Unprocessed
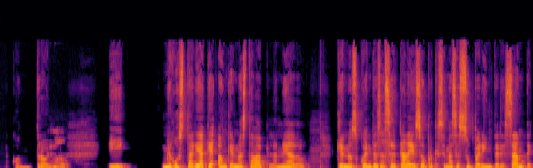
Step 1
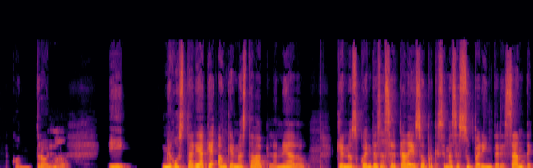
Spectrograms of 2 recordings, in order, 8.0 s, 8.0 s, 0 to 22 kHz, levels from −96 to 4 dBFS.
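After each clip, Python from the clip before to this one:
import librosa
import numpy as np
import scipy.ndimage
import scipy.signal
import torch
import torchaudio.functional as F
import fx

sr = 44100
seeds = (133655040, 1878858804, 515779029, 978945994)

y = fx.high_shelf(x, sr, hz=9300.0, db=-8.0)
y = y * 10.0 ** (-3.5 / 20.0)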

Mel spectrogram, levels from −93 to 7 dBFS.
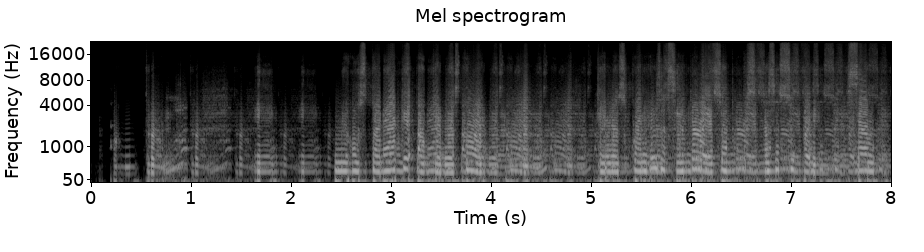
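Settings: y = fx.lower_of_two(x, sr, delay_ms=3.2)
y = fx.level_steps(y, sr, step_db=13)
y = fx.echo_feedback(y, sr, ms=441, feedback_pct=59, wet_db=-8.0)
y = y * 10.0 ** (-3.5 / 20.0)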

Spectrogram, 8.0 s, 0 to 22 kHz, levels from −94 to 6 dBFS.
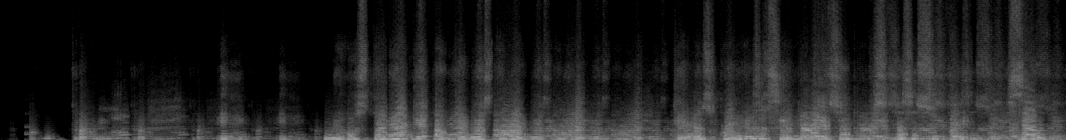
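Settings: y = fx.detune_double(x, sr, cents=36)
y = y * 10.0 ** (-2.0 / 20.0)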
